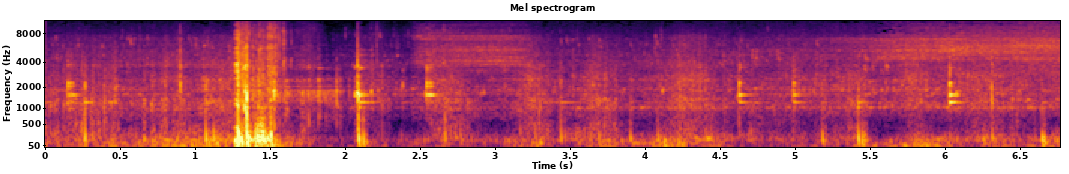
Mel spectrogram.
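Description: Scuba breathing underwater through a regulator: a loud gurgling rush of exhaled bubbles about a second and a half in, then a softer hiss, with scattered small clicks.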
